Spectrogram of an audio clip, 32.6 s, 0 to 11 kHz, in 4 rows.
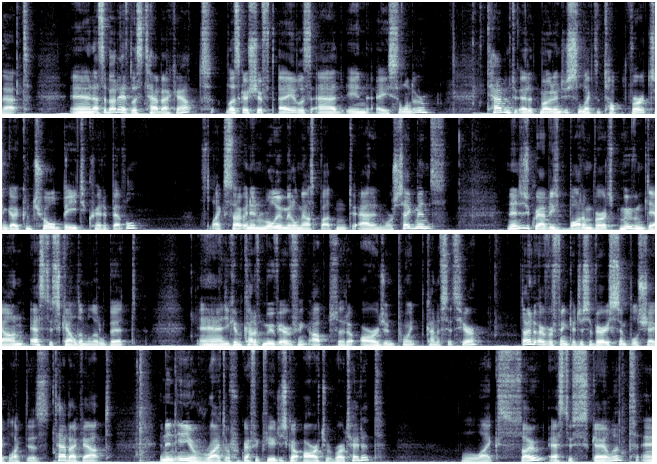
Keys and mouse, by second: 1.2 Tab, 1.8 shift+middle click, 2.8 shift+a, 5.6 Tab, 5.9 z, 6.6 click, 8.2 ctrl+b, 14.1 click, 14.8 g, 16.1 s, 18.0 a, 18.4 g, 21.7-22.1 shift+middle drag, 22.9 click, 23.2 s, 24.9 Tab, 26.4 KP_3, 27.5 r, 30.9 s, 32.3 KP_1.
